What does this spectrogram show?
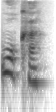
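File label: "walker", British English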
